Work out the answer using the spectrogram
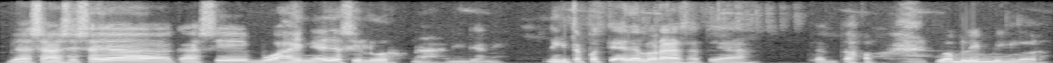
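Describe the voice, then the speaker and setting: Goat farmer man, casual outdoor vlog, mellow dark voice, dry close sound, chatty and relaxed. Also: medium pitch, fairly quick, no echo. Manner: relaxed and chatty, keeps tagging phrases with "Lur" and "ya kan".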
